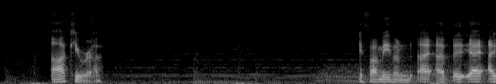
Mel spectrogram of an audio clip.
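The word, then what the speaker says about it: Akira: the Shell is like as influential as like Acura if I'm even I I just realized how how do you pronounce that out loud I I I think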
